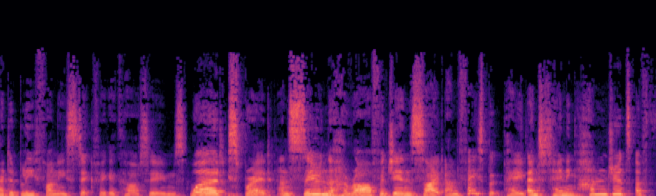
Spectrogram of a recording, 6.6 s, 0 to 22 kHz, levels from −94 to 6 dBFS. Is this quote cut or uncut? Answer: cut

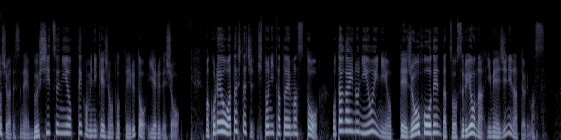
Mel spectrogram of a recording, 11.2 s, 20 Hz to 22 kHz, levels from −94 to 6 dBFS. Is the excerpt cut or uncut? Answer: cut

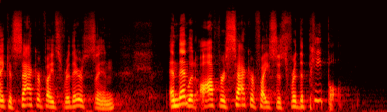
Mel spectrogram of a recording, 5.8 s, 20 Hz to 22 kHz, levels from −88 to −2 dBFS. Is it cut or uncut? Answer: cut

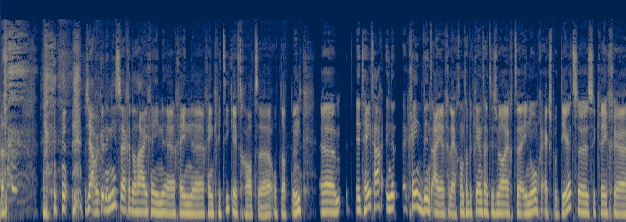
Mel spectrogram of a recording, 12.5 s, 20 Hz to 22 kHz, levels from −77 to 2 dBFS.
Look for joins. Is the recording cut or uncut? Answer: uncut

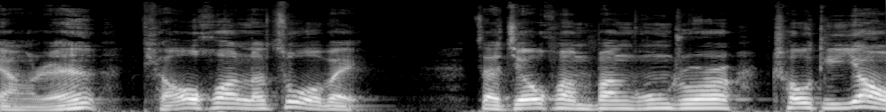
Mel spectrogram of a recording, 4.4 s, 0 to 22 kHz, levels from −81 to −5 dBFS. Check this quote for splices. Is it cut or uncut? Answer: uncut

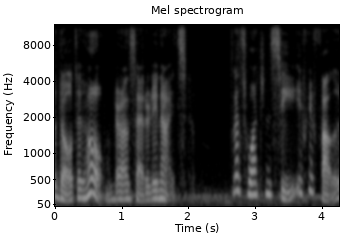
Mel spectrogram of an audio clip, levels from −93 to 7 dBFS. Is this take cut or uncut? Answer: cut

